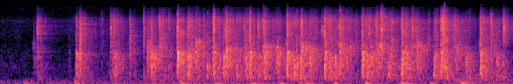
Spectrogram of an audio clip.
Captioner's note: audience clapping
